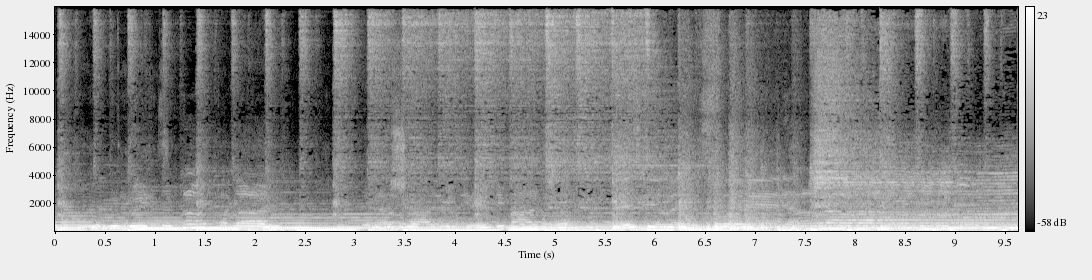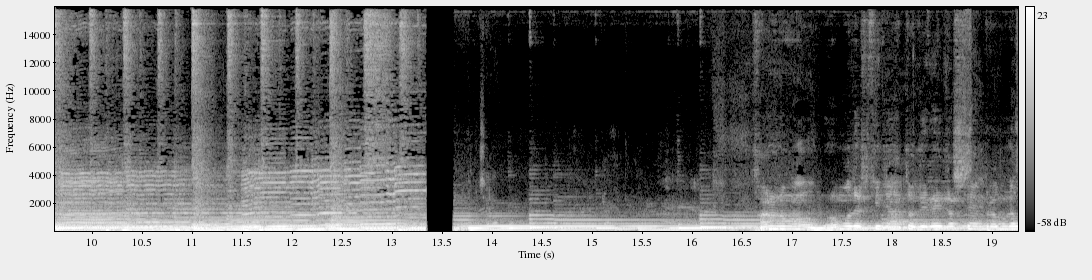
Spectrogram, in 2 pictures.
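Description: A live band playing an instrumental passage: guitar, bass guitar and drum kit. About 13 seconds in, the sound cuts out for a moment and returns with much less bass.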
